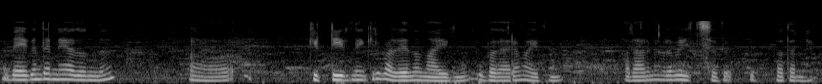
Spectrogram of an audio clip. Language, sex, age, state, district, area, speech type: Malayalam, female, 18-30, Kerala, Thrissur, rural, spontaneous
